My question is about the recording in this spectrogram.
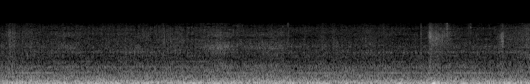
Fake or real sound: real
